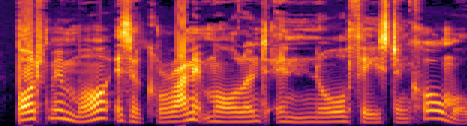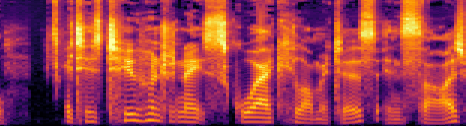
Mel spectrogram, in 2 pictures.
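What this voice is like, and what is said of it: English Midlands accent, dropped consonants. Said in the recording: “I have one of the many Midlands-based accents, and this one has a tendency to drop H's, T's and D's”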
